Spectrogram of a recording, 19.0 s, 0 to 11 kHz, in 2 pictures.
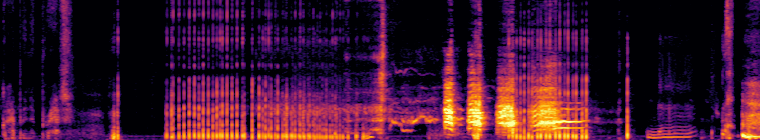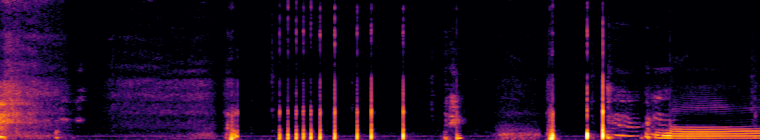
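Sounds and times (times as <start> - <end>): faint steady hum: 0.0 - 19.0
sharp clicks: 1.4 - 4.3, 6.3 - 7.4, 12.9 - 14.6
loud gasping breath: 9.3 - 12.3.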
